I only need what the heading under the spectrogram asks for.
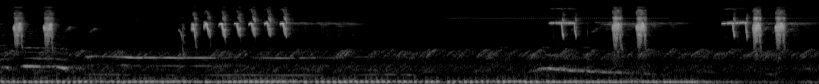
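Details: Blue-crowned hanging parrot calling loudly, cap, kiak and crap types. Piercing high bursts come in pairs and in a fast run of six, with a thin sliding whistle, a low steady hum and softer chirps behind.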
